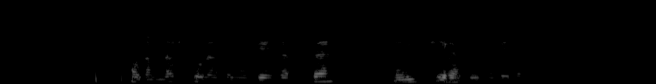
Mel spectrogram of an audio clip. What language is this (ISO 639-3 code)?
uzb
